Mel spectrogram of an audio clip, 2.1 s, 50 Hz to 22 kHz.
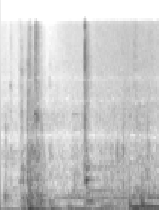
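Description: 1962 KONE traction elevator starting a run: two sharp clicks from the car's controls or door gear, then a steady machine hum sets in, with a lower tone joining near the end.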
